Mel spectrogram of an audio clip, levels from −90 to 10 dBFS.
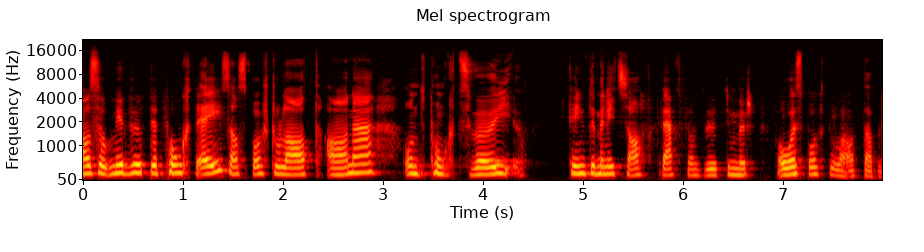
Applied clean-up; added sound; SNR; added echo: neural mask model DeepFilterNet 3.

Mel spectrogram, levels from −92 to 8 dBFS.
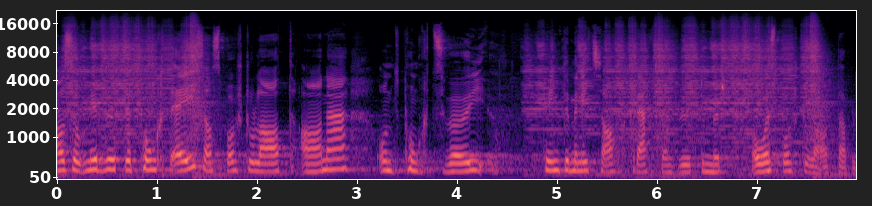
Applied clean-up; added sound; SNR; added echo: none; Domestic sounds, home sounds; 13 dB; none.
